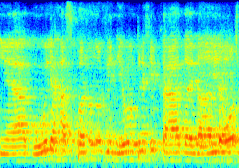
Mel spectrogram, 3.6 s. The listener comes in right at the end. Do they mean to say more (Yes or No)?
Yes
